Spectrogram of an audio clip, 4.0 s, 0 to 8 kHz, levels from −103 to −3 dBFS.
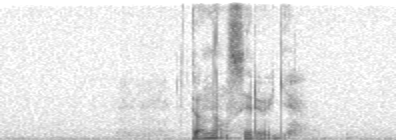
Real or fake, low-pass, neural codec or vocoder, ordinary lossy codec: real; none; none; none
